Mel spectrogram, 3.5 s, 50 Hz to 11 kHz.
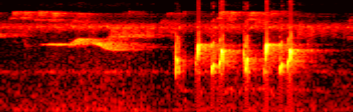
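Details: Bulbul singing as a decoy bird on 8 May 2021. A soft drawn-out whistle gives way to a brisk, bubbling string of about six loud chirping notes.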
